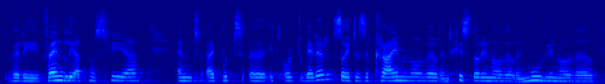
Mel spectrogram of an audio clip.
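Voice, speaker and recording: With a South Slavic accent, the speaker goes at a fairly slow pace and fairly even intonation, amid noticeable background noise and audible room echo. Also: woman, fairly low pitch for a woman. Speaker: novelist. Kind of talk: interview on stage. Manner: halting.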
